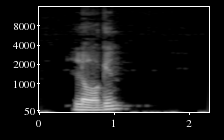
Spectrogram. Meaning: definite singular of -log
- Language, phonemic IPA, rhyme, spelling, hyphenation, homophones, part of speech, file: Norwegian Bokmål, /ˈloːɡn̩/, -oːɡn̩, -logen, -log‧en, logen / lågen, suffix, Nb--logen.ogg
